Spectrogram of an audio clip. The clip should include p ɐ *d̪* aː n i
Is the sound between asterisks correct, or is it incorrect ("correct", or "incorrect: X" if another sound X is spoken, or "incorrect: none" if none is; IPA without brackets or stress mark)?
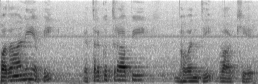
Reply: correct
